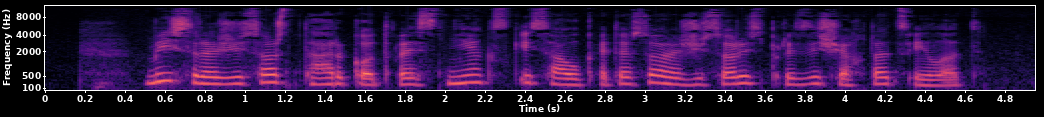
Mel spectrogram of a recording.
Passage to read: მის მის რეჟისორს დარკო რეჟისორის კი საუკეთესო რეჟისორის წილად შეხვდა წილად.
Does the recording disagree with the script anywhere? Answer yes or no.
yes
